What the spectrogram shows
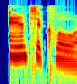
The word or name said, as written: antichloristic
